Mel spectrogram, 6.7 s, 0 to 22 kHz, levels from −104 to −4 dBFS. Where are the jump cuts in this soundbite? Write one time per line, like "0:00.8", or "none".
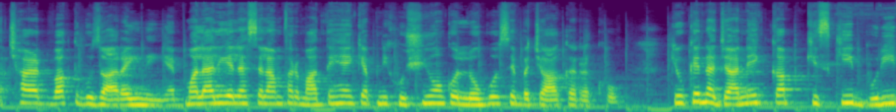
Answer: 0:01.3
